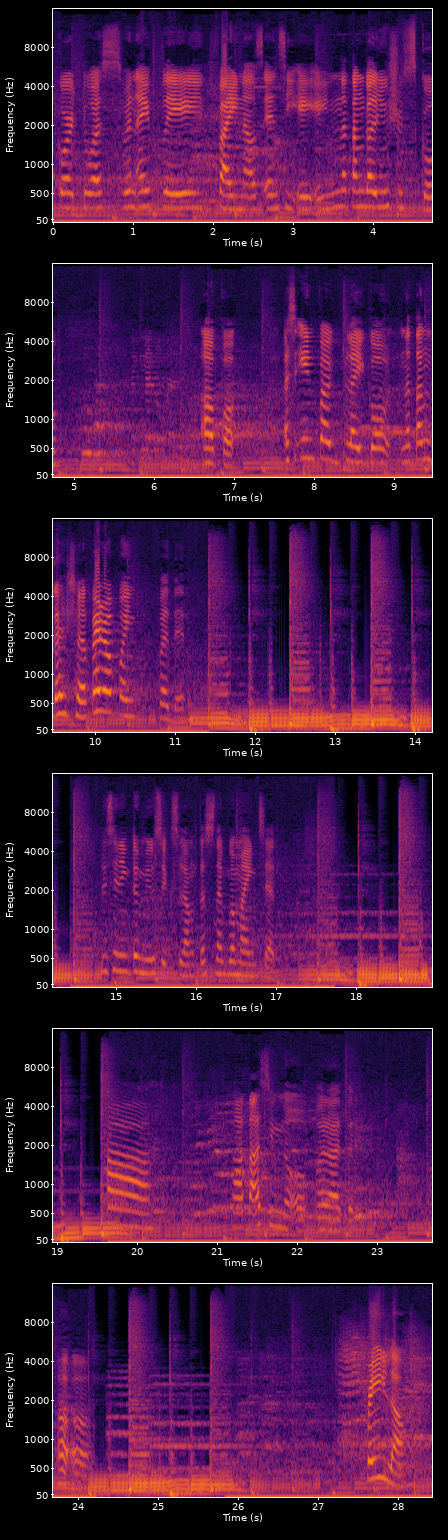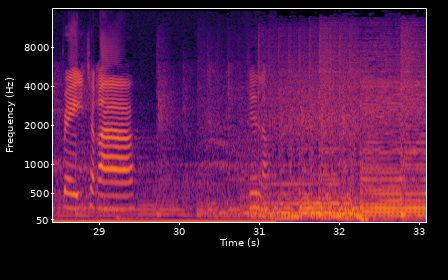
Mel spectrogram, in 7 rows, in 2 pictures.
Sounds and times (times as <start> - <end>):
Speech: 0.0 - 4.8, 14.8 - 17.0, 27.6 - 29.4
Music: 0.0 - 33.0.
